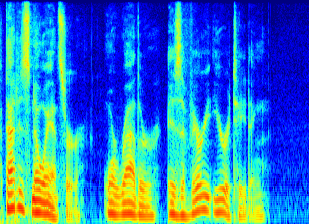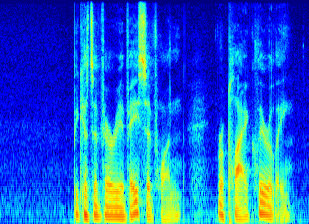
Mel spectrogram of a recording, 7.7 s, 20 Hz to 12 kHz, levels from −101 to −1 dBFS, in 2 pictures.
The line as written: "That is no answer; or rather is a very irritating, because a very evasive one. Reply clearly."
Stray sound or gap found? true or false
false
